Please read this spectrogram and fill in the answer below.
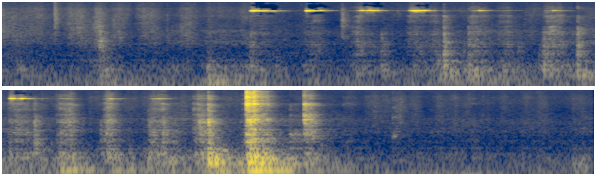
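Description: Fuel-line connector being worked by hand through a microfiber towel: cloth rustling and rubbing, with a run of short high squeaks, about two to three a second and fading, and a louder rustle a little past halfway.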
